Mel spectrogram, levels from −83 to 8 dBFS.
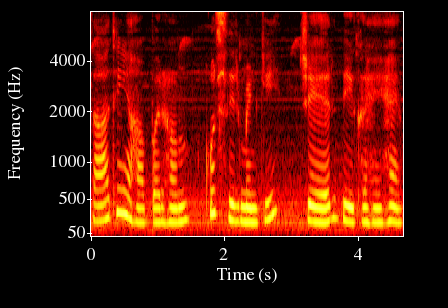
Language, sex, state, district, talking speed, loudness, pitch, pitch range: Hindi, male, Chhattisgarh, Raipur, 155 wpm, -14 LUFS, 200 Hz, 190-225 Hz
